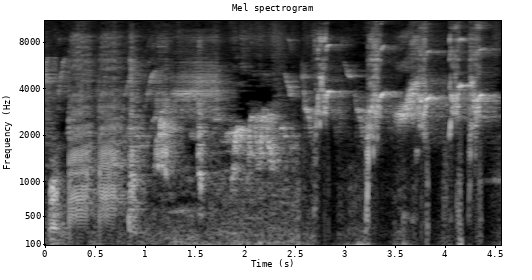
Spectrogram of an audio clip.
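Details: Lively Javan myna song packed with varied elements, kept as training master material: rapid rasping bursts, then clearer whistles and buzzy notes in quick succession.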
